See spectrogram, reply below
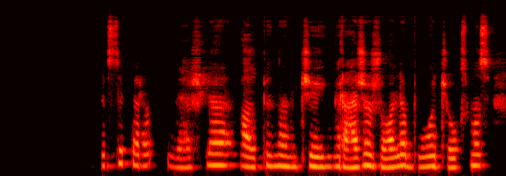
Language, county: Lithuanian, Kaunas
